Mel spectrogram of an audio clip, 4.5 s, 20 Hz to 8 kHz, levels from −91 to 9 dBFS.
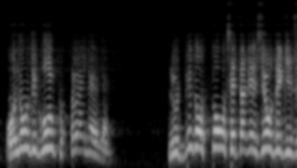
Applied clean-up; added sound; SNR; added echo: neural mask model DeepFilterNet 3.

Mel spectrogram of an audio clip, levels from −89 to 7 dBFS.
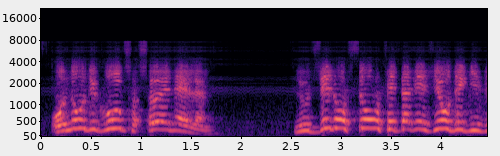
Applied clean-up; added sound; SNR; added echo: neural separator model SepFormer DNS4.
